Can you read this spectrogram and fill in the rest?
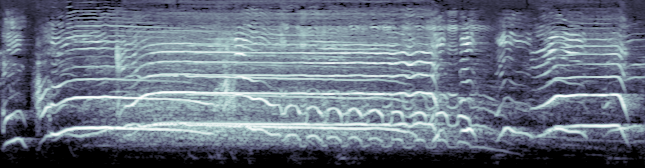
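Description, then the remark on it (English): An audience howls together like wolves instead of clapping, many overlapping wavering voices rising and sliding in pitch, loud and sustained for several seconds before trailing off into scattered yips. “If you get tired of clapping, it's really fulfilling to howl like a wolf instead.”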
